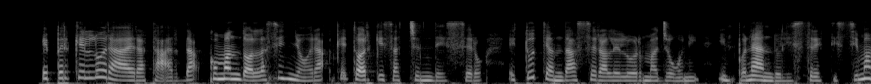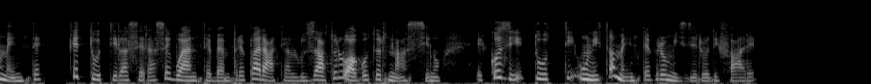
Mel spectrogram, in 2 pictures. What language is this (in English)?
Italian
